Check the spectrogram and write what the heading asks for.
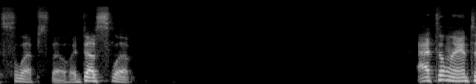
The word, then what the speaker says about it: Atalanta: Atalanta is hard too because there's Atlanta. Yes, it's an American city, but obviously there's a bunch of Atlanta sports teams.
